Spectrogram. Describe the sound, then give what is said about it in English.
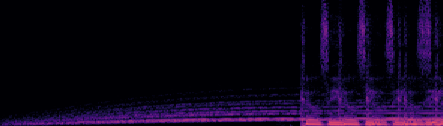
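A 'cozy alarm' sound effect: a siren-like alarm wails steadily upward in pitch for a couple of seconds, then abruptly gives way to a louder, choppy burst of pulsing, voice-like tones. “I am actually duty-bound to now play the cozy alarm for you. So here's the cozy alarm, you got to sound it.”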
